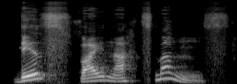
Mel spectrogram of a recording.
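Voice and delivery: Des Weihnachtsmanns drawn out very slowly; slow careful pronunciation. Shown as a demonstration. Teacher modeling the genitive for students, very slow. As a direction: spell it out in sound, very slowly. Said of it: "Pode pronunciar pausadamente".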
